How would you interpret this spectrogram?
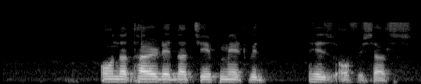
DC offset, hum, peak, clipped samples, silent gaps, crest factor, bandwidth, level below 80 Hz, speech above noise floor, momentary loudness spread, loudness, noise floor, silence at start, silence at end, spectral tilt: under 0.1%; none; 0 dBFS; under 0.1%; none; 18 dB; 7.6 kHz; -62 dBFS; 44 dB; 11 LU; -19 LUFS; -61 dBFS; 1 s; 0.3 s; -8 dB/octave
